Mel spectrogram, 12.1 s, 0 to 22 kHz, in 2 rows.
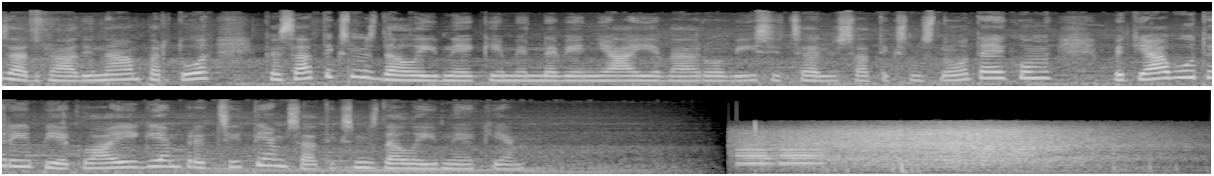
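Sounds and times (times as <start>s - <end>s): brief tone: 9.7s - 11.3s
whoosh rushing noise: 9.9s - 12.0s.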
